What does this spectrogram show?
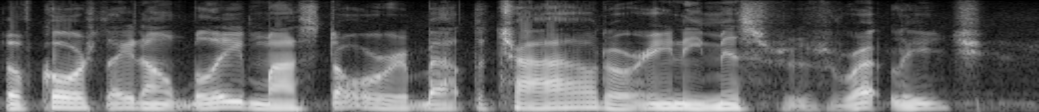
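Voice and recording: The text is read aloud in a natural voice.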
